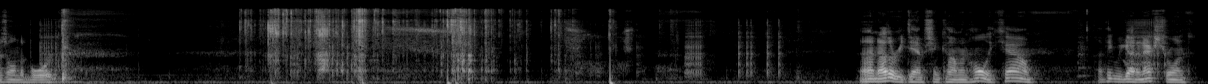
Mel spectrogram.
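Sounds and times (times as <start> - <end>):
foil wrapper crinkling and tearing: 2.2 - 6.4.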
